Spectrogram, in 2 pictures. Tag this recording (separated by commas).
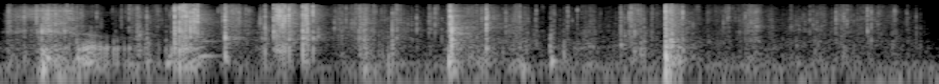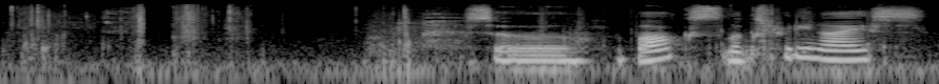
Speech, Tearing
